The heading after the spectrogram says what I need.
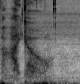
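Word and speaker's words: HEICO: um now we have heiko never heard of it it's like Geico but spelled with an H um very expensive tree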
